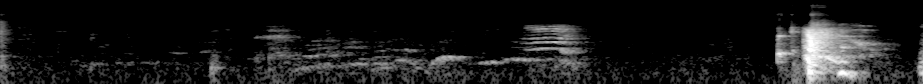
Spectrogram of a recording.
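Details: Quiet vocal sounds build up, then one forceful sneeze bursts out during a nose-blowing and sneezing video; an ordinary sneeze.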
